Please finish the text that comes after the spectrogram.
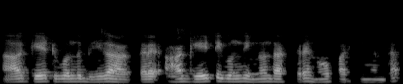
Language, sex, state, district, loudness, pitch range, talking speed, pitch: Kannada, male, Karnataka, Shimoga, -30 LUFS, 125-140 Hz, 180 wpm, 135 Hz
